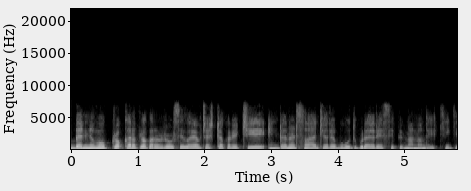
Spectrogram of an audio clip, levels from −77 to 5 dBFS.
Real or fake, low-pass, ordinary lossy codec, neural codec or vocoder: fake; 7.2 kHz; Opus, 16 kbps; codec, 16 kHz, 1 kbps, FunCodec, trained on LibriTTS, 50 frames a second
